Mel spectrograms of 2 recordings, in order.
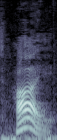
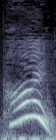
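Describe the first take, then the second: First: The word is said at a medium pitch. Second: The word is said at a high pitch. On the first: "my normal pitch" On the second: "that's called high pitch"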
